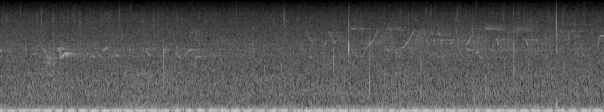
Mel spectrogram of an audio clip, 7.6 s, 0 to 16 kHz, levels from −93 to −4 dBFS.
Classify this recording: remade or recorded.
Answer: remade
